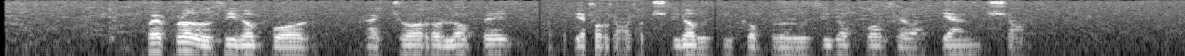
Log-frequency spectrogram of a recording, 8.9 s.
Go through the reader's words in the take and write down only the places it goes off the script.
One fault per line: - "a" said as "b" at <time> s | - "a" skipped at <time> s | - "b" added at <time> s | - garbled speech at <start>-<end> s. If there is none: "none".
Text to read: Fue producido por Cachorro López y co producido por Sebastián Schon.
- garbled speech at 4.0-5.4 s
